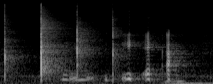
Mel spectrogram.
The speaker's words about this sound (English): you want to clap for that? Clap. Yeah.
